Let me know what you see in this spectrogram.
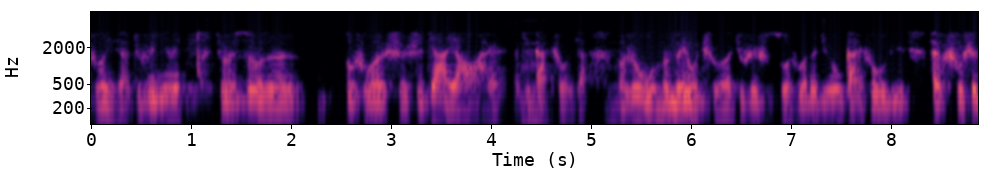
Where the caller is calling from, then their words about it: Harbin, Heilongjiang, China; 我是一位来自东北的，就是黑龙江省哈尔滨市的一个热心听众。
